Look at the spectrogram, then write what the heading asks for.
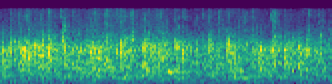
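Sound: audience clapping hands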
